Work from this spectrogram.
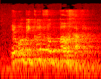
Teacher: The stress is on the word both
